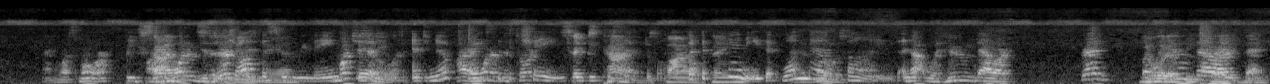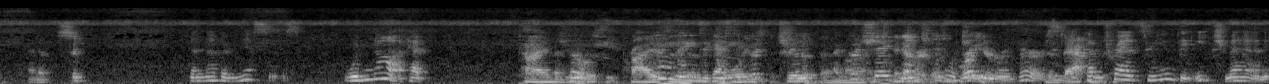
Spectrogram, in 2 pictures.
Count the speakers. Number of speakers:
three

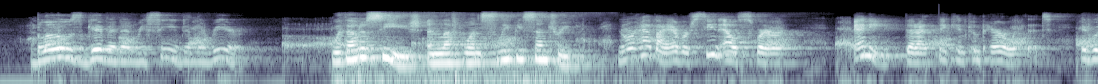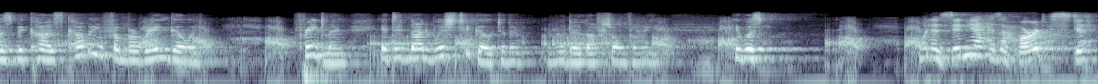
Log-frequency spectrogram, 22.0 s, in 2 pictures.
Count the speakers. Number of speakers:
three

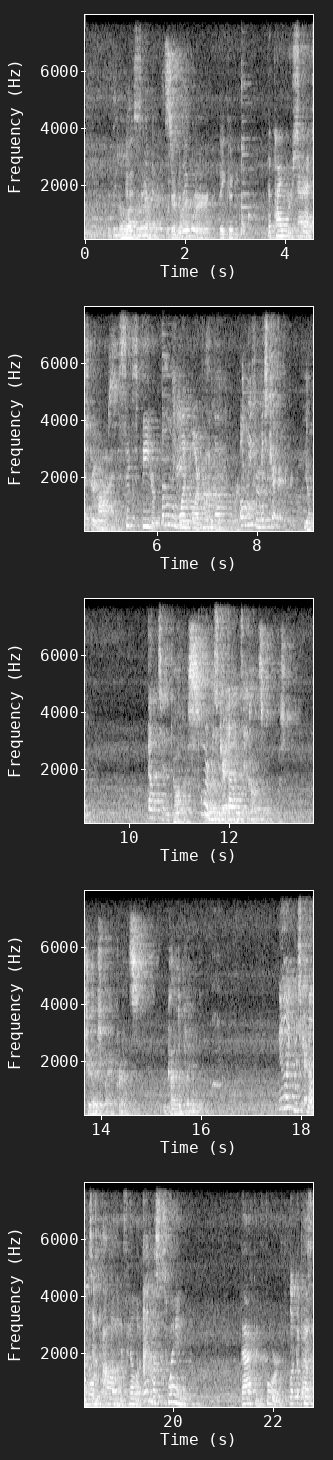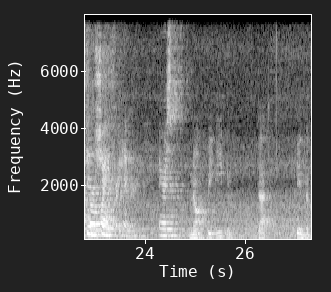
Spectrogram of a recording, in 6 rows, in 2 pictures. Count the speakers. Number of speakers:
five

